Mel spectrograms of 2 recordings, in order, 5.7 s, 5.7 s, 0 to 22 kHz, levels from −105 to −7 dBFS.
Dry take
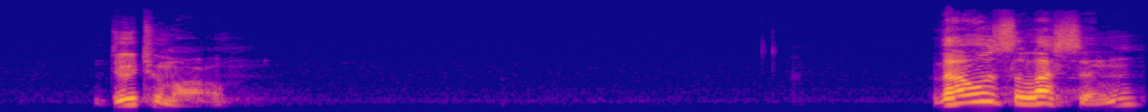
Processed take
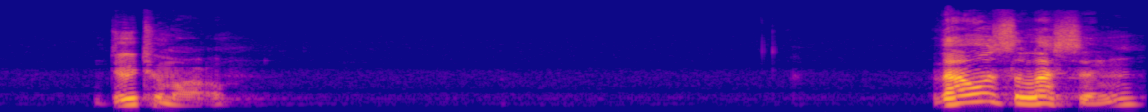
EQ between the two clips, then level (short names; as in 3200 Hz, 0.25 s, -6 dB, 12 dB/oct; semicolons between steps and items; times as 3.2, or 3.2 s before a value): low shelf 450 Hz +5.5 dB; bell 1900 Hz +14 dB 1.1 oct; fixed phaser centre 440 Hz, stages 8; +1.0 dB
